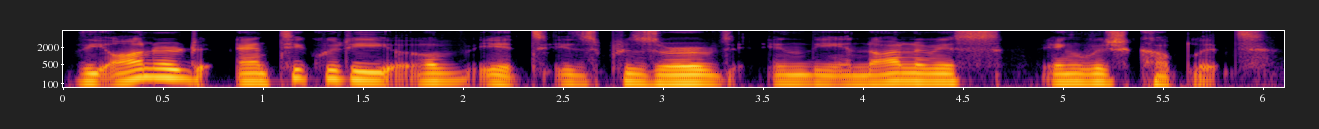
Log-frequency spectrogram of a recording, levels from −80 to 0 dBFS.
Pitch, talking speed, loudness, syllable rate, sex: 115 Hz, 120 wpm, -17 LUFS, 4.3 syllables/s, male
